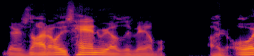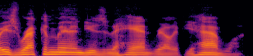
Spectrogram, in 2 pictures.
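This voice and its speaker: A man in his seventies talks through things in an informal, instructional way. His pitch sits in the middle of the male range, and he explains plainly, like a trainer. The sound is dry, with very little room echo. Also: brisk, fairly bright tone. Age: 70s. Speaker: fitness trainer and rehab vlogger. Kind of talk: informal instructional vlog talk. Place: at home.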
